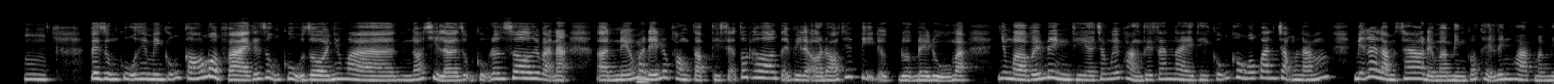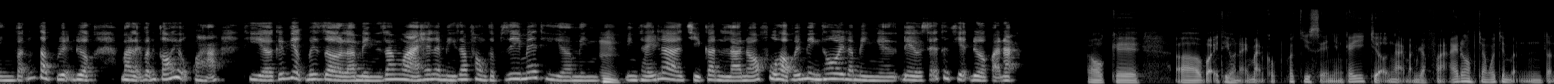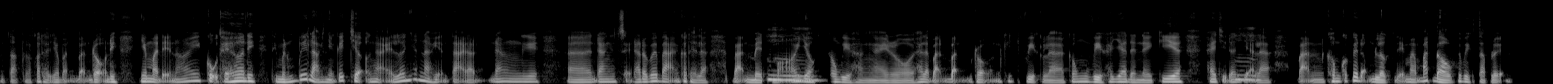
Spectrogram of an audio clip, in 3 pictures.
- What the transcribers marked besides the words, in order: tapping
- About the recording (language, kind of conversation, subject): Vietnamese, advice, Làm sao sắp xếp thời gian để tập luyện khi tôi quá bận rộn?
